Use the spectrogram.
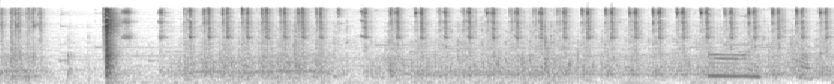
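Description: A sewing machine zigzag-stitches a fabric design with rapid, even mechanical clatter, close and steady, after a sharp knock near the start and a brief high squeak toward the end.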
